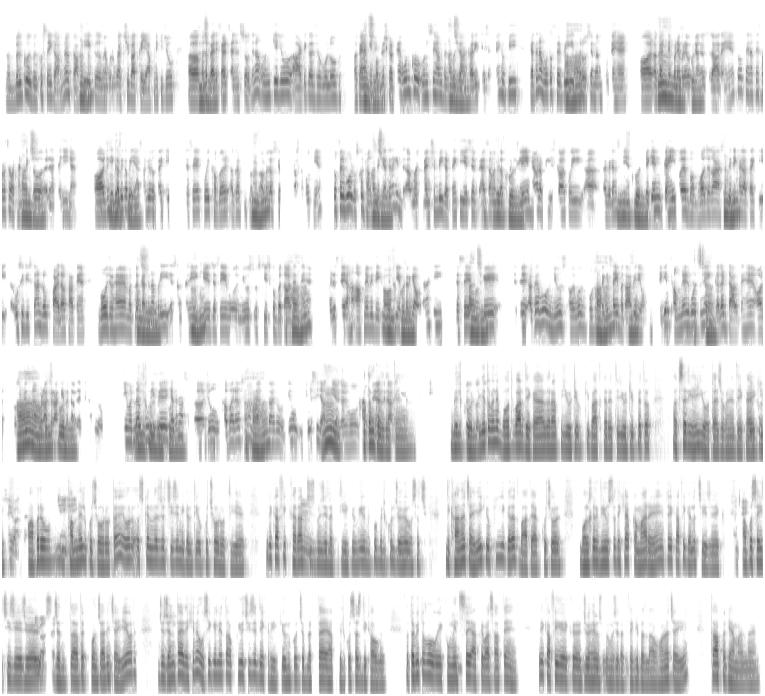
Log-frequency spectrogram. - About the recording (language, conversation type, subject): Hindi, unstructured, आपके विचार में सोशल मीडिया खबरों को कैसे प्रभावित करता है?
- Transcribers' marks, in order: static; in English: "वेरीफाइड चैनल्स"; in English: "आर्टिकल"; in English: "पब्लिश"; in English: "चैनल्स"; in English: "ऑथेंटिक"; in English: "में मेंशन"; in English: "क्लेम"; in English: "एविडेंस"; in English: "न्यूज़"; chuckle; in English: "न्यूज़"; distorted speech; in English: "थंबनेल"; tapping; in English: "थंबनेल"; in English: "थंबनेल"; in English: "व्यूज़"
